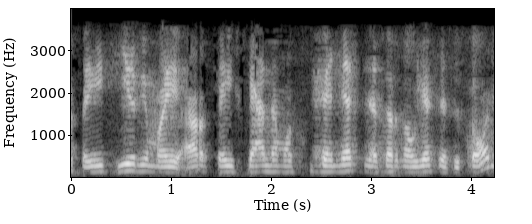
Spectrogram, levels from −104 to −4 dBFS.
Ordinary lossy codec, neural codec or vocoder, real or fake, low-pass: AAC, 16 kbps; codec, 44.1 kHz, 3.4 kbps, Pupu-Codec; fake; 3.6 kHz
